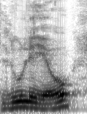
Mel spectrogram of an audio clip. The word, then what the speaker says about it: Luleå: 466 km pour rejoindre Luleå, ça s'écrit comme ça mais ça se prononce en fait Luleå, et plus particulièrement Gammelstad, un village-église qui se trouve à proximité.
